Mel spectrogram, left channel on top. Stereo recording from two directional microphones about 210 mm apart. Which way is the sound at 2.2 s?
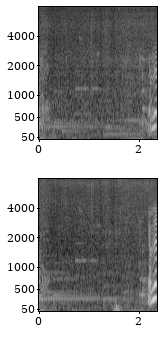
50° right (ahead or behind).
